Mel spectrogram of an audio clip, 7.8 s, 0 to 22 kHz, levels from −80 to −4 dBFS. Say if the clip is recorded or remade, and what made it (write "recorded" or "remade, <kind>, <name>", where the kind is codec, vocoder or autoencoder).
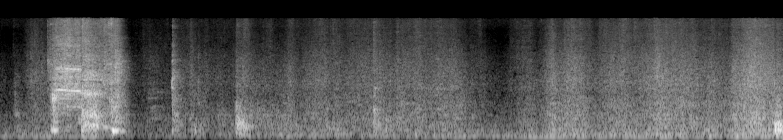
recorded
